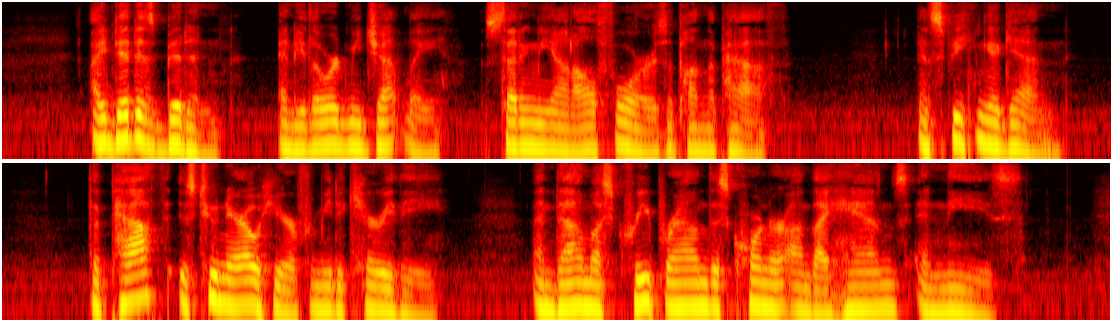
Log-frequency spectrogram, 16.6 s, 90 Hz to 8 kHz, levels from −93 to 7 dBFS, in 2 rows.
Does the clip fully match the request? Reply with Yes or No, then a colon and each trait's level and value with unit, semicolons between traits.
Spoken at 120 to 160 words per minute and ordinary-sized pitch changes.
Yes: average, 155 wpm; average, 3.4 semitones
